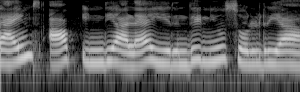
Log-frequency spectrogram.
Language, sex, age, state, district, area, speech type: Tamil, female, 18-30, Tamil Nadu, Ariyalur, rural, read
